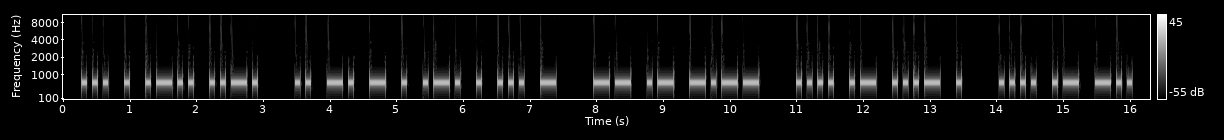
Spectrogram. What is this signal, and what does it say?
Morse code, heard as a keyed tone, about 15 wpm, 700 Hz. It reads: SELF INTEREST MAY HAVE HAD
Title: Sentences from Top 1000 Words - Review Part 2 - 15wpm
